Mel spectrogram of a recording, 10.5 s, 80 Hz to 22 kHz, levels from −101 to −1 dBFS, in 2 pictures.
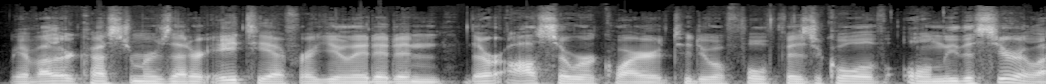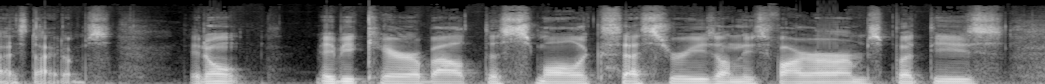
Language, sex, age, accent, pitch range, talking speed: English, male, 20-39, American, 105-120 Hz, 195 wpm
